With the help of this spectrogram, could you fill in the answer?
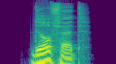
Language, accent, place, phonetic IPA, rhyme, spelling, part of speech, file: German, Germany, Berlin, [ˈdʏʁfət], -ʏʁfət, dürfet, verb, De-dürfet.ogg
- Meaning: second-person plural subjunctive I of dürfen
